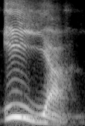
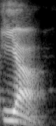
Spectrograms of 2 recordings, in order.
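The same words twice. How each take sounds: First: The y sound is doubled and held. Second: The y sound is single and short. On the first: The speaker calls it right. "Kita kena baca iya" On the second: The speaker calls it wrong. "Bukan iya"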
